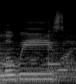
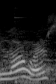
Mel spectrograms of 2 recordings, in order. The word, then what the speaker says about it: Lois: that all the time we get Louise and Lewis and people can't believe that's your name so many people spell it wrong can't pronounce it it's such an easy name but uh you say Lois and they write down Lewis our male comes to or Louise anything but Lois the loises meet the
